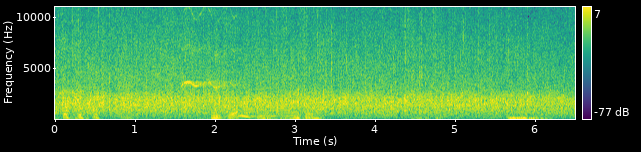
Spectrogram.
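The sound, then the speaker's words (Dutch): An audience applauds steadily and loudly for the whole stretch, a dense wash of clapping that never lets up, while a man briefly speaks over it partway through. “Mag ik een hartelijk applaus voor …?”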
